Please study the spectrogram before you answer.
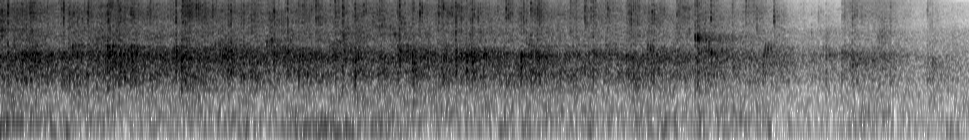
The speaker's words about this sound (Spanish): Vamos a darles un aplauso, por favor.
